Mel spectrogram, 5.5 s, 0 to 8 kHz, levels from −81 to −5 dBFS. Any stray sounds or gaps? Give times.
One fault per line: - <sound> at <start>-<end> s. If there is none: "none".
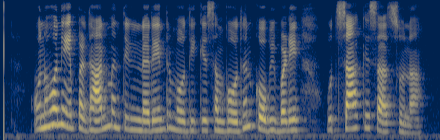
none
